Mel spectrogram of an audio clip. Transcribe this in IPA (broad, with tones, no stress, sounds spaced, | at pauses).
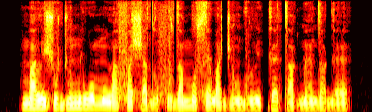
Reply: m a˦ l i˦ ʃ u˦ d͡ʒ ũ˦ m i˧ w o˨ m ũ˨ w a˨ f a˧ ʃ a˨ d o˧ f u˧ d a˧ m o˦ s ɛ˧ w a˧ d͡ʒ ɔ̃˧ ɡ u˨ l i˨˦ k ɛ˦˨ t a˨ ɡ͡b ɛ̃˨˦ d a˦˨ ɡ ɛ˨˦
